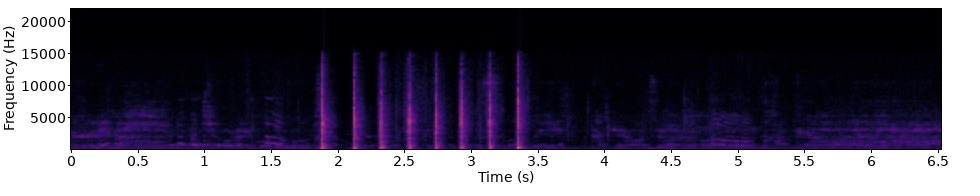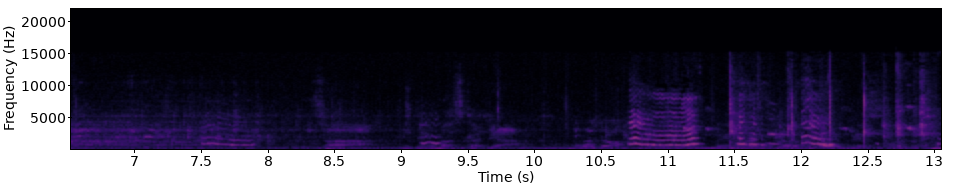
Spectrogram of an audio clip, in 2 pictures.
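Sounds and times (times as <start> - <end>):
puppies whining: 0.0 - 1.8, 4.6 - 5.4, 7.3 - 8.1, 9.0 - 9.6, 10.6 - 13.0.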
